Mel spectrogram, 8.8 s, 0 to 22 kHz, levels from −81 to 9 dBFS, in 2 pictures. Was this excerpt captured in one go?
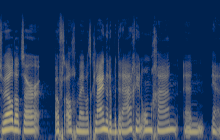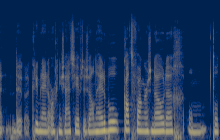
yes; 0 cuts

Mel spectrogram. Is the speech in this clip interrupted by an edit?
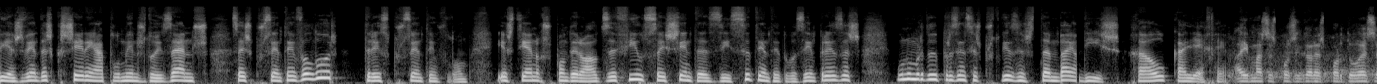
yes; 2 cuts; at 2.3 s, 10.8 s

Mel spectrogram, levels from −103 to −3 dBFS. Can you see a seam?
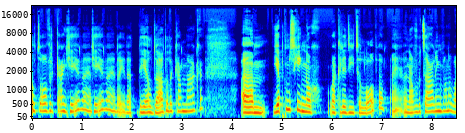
yes; 4 cuts; at 1.2 s, 4.7 s, 5.0 s, 7.4 s

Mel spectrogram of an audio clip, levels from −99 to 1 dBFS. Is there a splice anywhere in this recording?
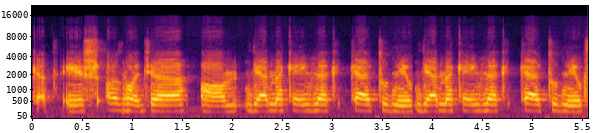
yes; 2 cuts; at 0.9 s, 3.8 s

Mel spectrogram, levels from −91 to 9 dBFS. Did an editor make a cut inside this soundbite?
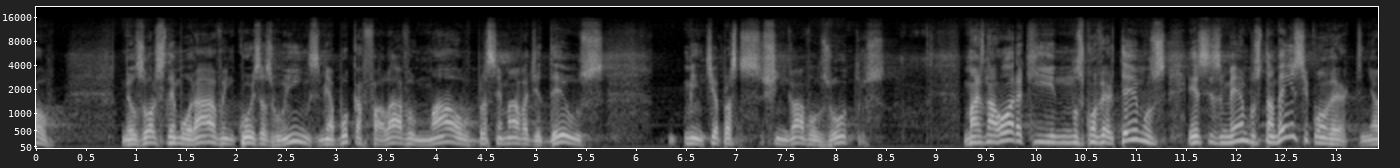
yes; 2 cuts; at 6.4 s, 7.0 s

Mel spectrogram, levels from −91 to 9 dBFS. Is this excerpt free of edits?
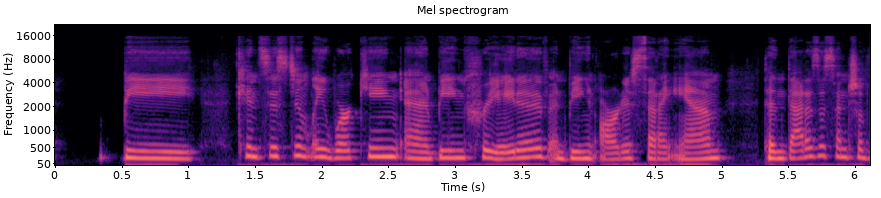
yes; 0 cuts

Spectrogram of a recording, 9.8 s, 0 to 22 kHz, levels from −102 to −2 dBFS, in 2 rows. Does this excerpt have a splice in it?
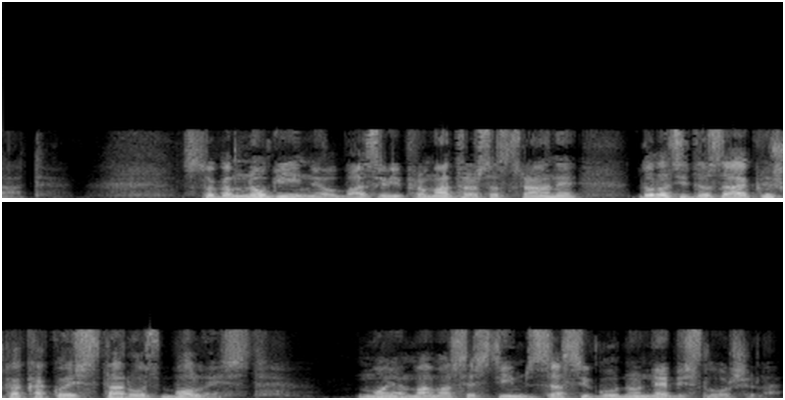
no; 0 cuts

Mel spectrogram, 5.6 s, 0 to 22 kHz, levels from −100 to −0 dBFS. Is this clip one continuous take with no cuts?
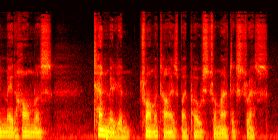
yes; 0 cuts

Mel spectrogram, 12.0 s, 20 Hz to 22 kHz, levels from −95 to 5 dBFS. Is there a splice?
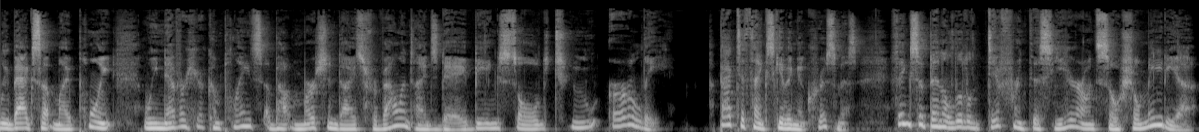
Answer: no; 0 cuts

